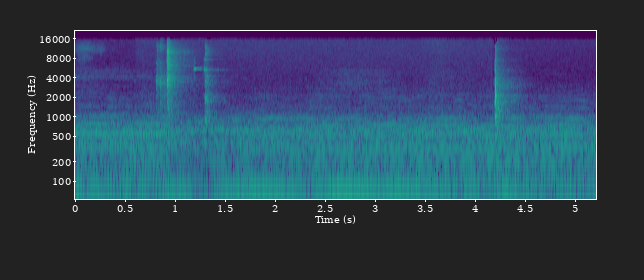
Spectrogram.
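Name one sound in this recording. A door latch clicks as a door swings open.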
